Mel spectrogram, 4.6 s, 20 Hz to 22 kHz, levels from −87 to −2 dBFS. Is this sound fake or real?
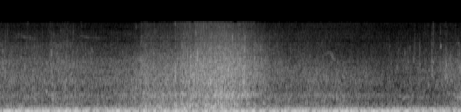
real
